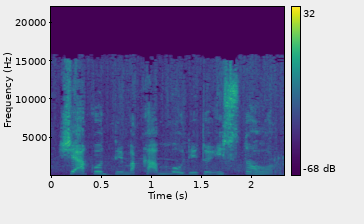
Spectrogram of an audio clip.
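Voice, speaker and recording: A woman's voice: a little high, moderate pace, lightly acted. A woman with a northern Philippine accent plays an indulgent, encouraging aunt in a radio comedy drama. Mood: kindly coaxing. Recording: clear background noise.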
